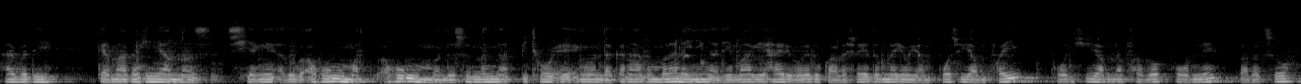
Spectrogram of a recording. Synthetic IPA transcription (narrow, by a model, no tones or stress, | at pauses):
hajbɐdi | keɾmakaŋkʰijamnɐsiaŋeʔɐduɡɐʔɐɦoŋumɐɐ̰ɦoŋumɐndɐsunɐŋnɐpitʰoeːŋondɐkɐnaɡumbɐnɐlɐjniŋadimaɡiɦajɾibɐɡɐdukalɐsɾajɐdomlɐjawjampot̚sujampʰɐjpʰonsijamnɐpʰɐbɐpʰoɾmnepɾadɐk̚su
